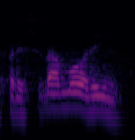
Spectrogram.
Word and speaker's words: Priscila Amorim: É o que é como se pronuncia? Priscila Amorim, né?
